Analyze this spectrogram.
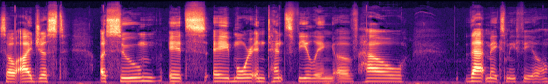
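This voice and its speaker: Fairly high-pitched man in a monotone, flat delivery, on a very clean recording with a silent background. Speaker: interviewee. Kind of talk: casual interview. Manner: halting, with fillers.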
